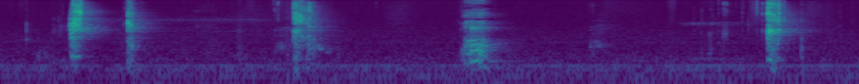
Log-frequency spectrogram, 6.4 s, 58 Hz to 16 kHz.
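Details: 37-day-old Labrador puppy coughing with a vet-treated throat infection, caused by eating something hard that scratched his throat; cough syrup prescribed.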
